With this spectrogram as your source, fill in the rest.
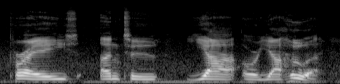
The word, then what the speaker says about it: Yahuah: praise unto yah or yahuwah yahuwah being his whole name pronounced out with the four letters instead of the two so i wanted to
